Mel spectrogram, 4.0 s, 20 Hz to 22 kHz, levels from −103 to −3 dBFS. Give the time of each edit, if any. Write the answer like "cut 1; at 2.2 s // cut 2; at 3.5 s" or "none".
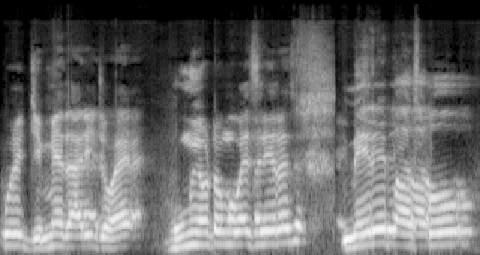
cut 1; at 2.7 s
